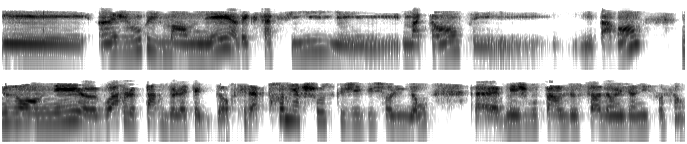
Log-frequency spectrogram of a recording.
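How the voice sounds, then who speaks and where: A woman speaks at a very slow pace with a fairly low pitch and lively intonation. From France, Loire (Firminy, near Saint-Étienne). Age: 60s. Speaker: mother of a missing son. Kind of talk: testimony.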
